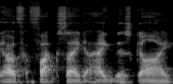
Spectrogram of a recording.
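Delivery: ordinary talk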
